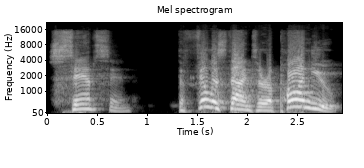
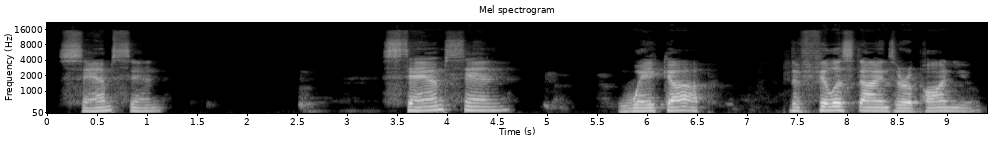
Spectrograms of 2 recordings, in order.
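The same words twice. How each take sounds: First: Loud, high yell into someone's ear; acted-out shout to wake a sleeper; yelled alarm. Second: Slow, spaced-out call to a sleeper; unhurried warning with long pauses, no yelling; measured waking call. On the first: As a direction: cry out a warning at full voice. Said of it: "she yells in his ear". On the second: Retold or imitated. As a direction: call the name, wait, then deliver the warning gravely. Final waking, drawn out, unlike earlier yells.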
